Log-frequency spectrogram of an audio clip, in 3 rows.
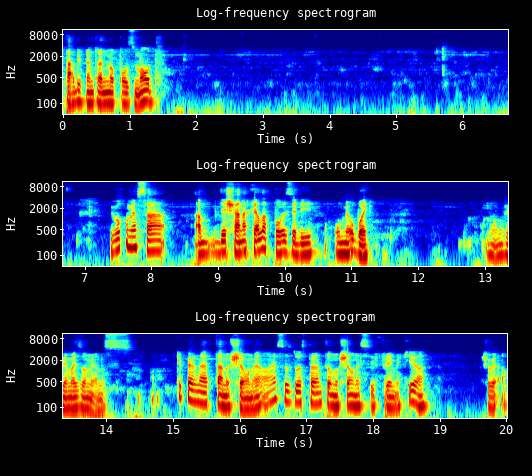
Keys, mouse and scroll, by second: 5.8 n, 6.5 middle click, 7.7-8.2 scroll down 5, 8.0 middle click, 11.4 KP_3, 12.1 shift+middle click, 12.3 scroll up 6, 12.8 shift+middle click, 13.5 click, 14.7 middle click, 17.9 KP_3, 19.4 middle click.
